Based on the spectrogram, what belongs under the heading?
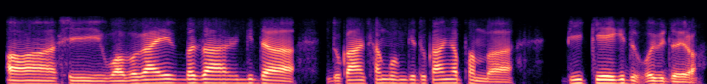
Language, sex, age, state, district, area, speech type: Manipuri, male, 18-30, Manipur, Kakching, rural, conversation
